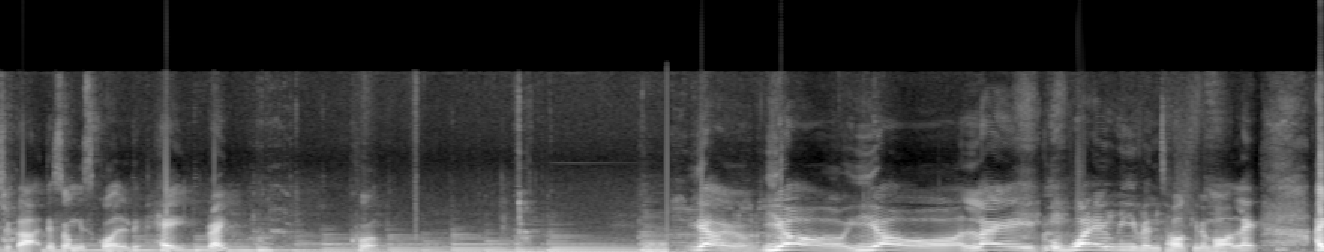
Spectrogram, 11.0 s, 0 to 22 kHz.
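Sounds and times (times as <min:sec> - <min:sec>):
acoustic guitar chord ringing: 0:00.3 - 0:06.4.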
